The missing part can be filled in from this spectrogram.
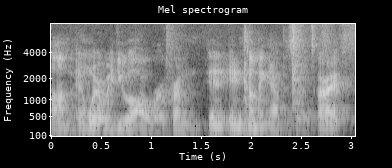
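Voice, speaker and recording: Someone with a Midwestern accent speaks at a fairly quick pace with fairly even intonation. Audible room echo and noticeable background noise fill the recording. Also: man. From US Midwest. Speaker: remodeling contractor and channel host. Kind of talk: casual channel intro talk to camera. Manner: casual, with many fillers and restarts.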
